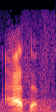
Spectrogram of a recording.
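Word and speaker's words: Adam (אדם): 因此神将他的性情，神将他的所谓的美德吹在他的里面，于是他成为有灵的活人，称他为人，英文翻译作 Adam，因为那个人在希伯来文的发音就叫 Adam。这样我们今天把 Adam 当作一个名词，懂吗？这个人叫约翰，这个人叫亚当，当作一个名词。但 Adam 在希伯来原文就是人的意思，称他为人，对吗？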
